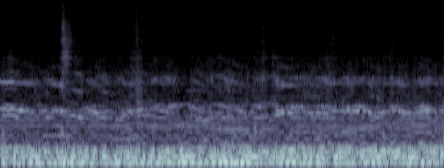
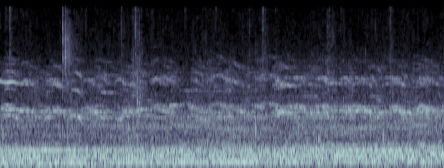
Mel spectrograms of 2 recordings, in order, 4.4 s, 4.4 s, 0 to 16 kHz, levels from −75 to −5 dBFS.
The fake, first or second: first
